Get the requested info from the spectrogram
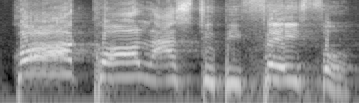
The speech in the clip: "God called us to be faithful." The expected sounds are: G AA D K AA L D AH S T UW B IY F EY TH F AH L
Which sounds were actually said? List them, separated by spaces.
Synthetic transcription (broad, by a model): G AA D K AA L AH S T UW B IY F EY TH F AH L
